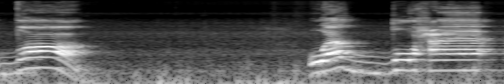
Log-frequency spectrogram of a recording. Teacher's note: Bila kita kata huruf dad saja, tepi lidah membetuli gigi geraham atas. Tepi lidah menempel ataupun melekat pada gigi geraham atas. Sama ada sebelah kanan ataupun sebelah kiri.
